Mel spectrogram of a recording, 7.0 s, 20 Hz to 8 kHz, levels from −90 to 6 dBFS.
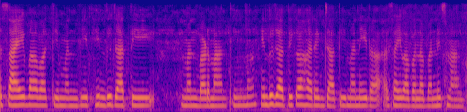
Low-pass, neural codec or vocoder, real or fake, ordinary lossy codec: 7.2 kHz; codec, 16 kHz, 4.8 kbps, FACodec; fake; none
